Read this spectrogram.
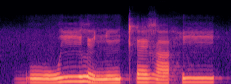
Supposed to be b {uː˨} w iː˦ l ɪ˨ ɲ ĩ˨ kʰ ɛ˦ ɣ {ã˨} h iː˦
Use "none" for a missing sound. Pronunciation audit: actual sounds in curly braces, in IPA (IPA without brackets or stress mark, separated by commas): uː˨, a˨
